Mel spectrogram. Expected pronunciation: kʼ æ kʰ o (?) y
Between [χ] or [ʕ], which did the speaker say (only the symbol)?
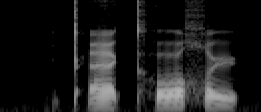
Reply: χ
